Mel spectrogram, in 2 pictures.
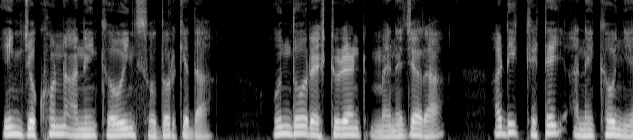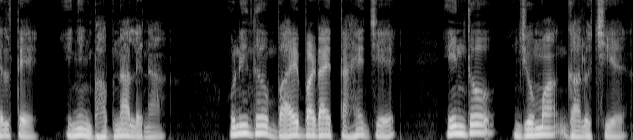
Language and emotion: Santali, sad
